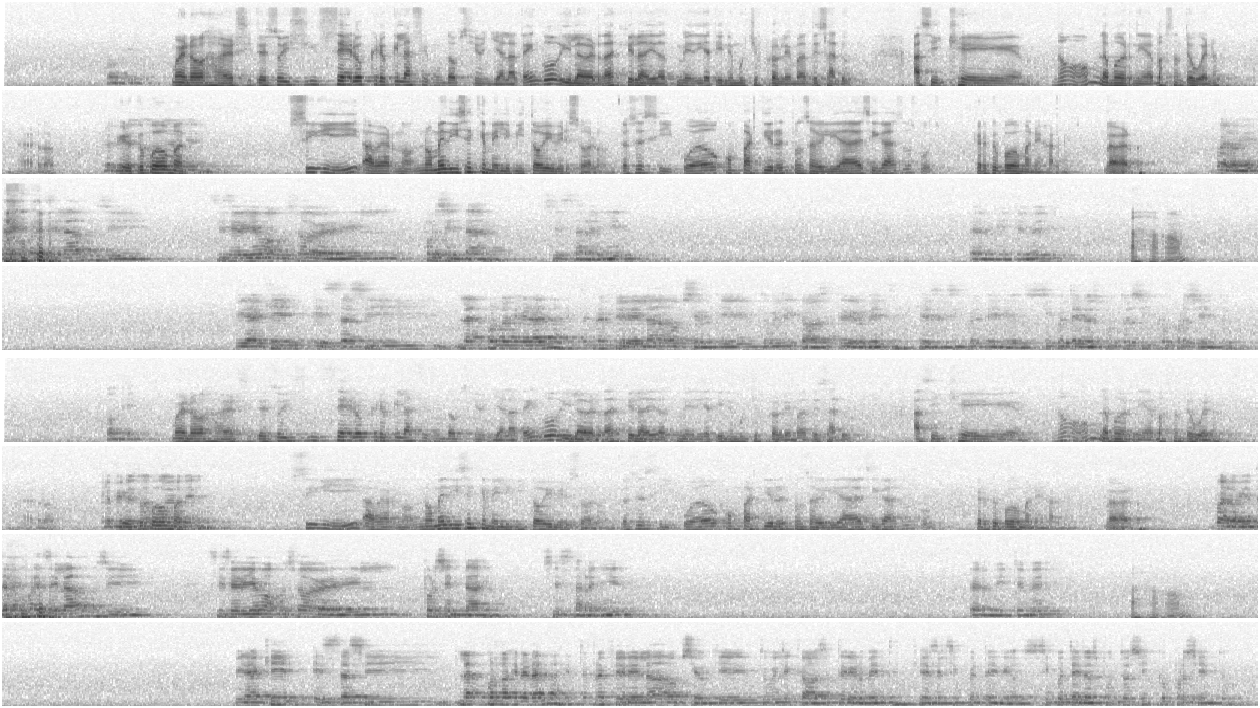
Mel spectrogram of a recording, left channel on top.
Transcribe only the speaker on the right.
Ok,
¿prefieres
la
modernidad?
Bueno, viéndolo
por ese lado, sí, sí sería, vamos a ver el porcentaje, si está reñido. Permíteme.
Mira que esta sí, la, por lo general la gente prefiere la opción que tú me indicabas anteriormente, que es el cincuenta cincuenta y y dos, cincuenta y dos punto cinco por ciento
